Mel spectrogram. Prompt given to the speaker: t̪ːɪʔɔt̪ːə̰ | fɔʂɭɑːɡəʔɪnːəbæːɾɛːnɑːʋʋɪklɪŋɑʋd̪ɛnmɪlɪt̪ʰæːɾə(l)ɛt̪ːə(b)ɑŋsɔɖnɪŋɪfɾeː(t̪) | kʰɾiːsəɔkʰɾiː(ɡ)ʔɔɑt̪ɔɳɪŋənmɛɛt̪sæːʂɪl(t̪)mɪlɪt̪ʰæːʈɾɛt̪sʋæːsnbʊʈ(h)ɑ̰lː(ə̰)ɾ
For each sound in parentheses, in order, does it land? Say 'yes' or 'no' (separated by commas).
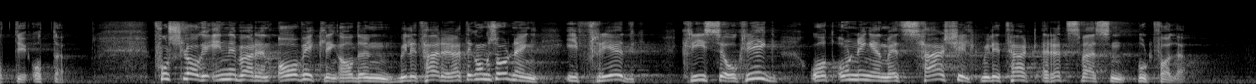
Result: no, no, no, yes, yes, no, yes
